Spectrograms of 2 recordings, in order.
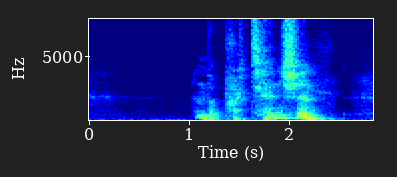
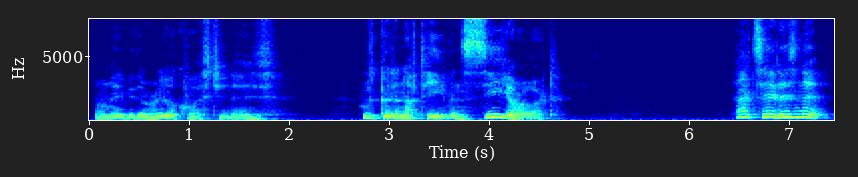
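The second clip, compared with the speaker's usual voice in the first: cold hush; 12 dB quieter than usual. Acted. Tirade drops to a cutting hush.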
